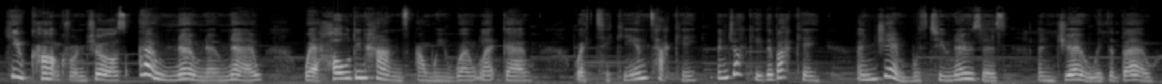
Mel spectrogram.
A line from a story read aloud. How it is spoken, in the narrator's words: the paper dolls laughed and sang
